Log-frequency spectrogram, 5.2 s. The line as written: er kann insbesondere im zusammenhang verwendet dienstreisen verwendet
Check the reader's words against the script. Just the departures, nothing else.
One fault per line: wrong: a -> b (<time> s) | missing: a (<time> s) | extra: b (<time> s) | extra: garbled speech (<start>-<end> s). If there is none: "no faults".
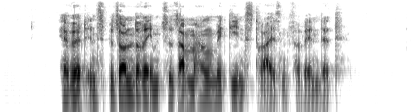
wrong: kann -> wird (0.9 s)
wrong: verwendet -> mit (2.7 s)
